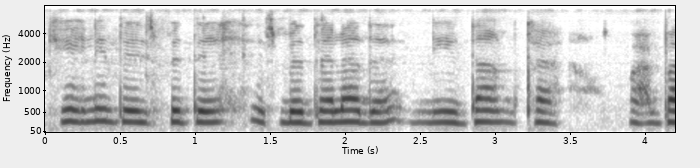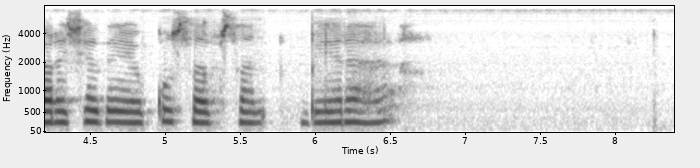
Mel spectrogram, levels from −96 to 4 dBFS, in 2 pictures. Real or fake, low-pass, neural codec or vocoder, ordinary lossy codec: fake; 7.2 kHz; vocoder, 22.05 kHz, 80 mel bands, HiFi-GAN; none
